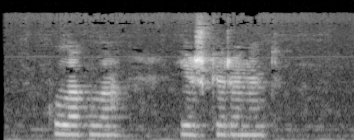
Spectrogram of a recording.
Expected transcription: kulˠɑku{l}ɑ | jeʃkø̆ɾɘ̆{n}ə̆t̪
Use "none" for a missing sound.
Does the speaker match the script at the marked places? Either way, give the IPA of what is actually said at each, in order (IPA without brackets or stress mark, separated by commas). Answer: l, n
